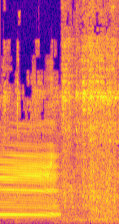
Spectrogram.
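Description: A cow lows at a Normandy breed cattle show inside a large hall, one long, loud, close moo with a strong harmonic tone that breaks off into a rough, noisy crowd ambience.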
